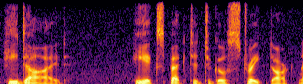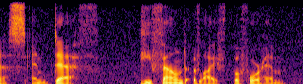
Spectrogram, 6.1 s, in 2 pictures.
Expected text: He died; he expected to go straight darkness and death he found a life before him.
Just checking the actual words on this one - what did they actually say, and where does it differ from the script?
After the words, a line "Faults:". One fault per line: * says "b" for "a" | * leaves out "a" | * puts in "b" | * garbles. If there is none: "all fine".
He died; he expected to go straight darkness and death he found a life before him.
Faults:
all fine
